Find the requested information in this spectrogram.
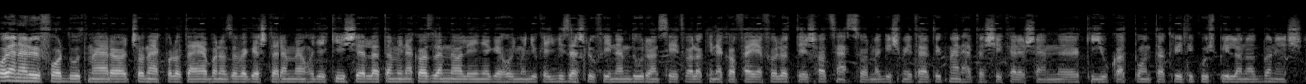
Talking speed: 190 wpm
